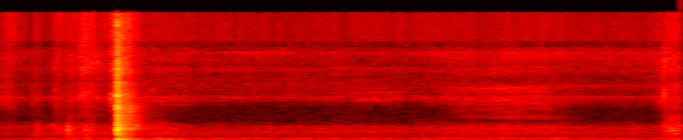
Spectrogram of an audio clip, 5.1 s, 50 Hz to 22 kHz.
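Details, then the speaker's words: Technics RS-TR165 dual cassette deck recording-side mechanism after gear replacement: one sharp clack as it engages, then a faint, steady hum with the previous clicking gone. "perfectly silent fast forward rewind play now we're going to see if it's going to play that way"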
